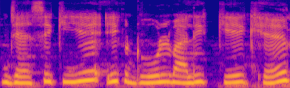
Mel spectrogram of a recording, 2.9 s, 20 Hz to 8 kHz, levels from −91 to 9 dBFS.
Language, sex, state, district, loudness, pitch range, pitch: Hindi, female, Uttar Pradesh, Budaun, -13 LUFS, 215-250 Hz, 235 Hz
